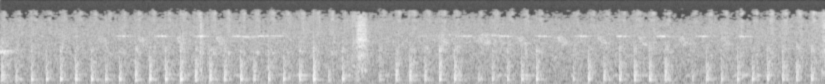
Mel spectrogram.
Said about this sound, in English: That bird's really loud.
